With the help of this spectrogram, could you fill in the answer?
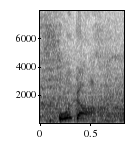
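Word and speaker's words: Legas: Player spotlight is brought to you by Cameo Cooper Lagon. That is the correct pronunciation as we corrected ourselves just a few minutes ago.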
